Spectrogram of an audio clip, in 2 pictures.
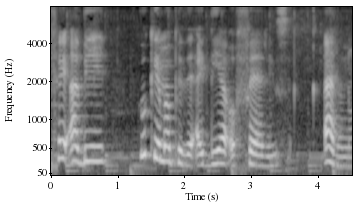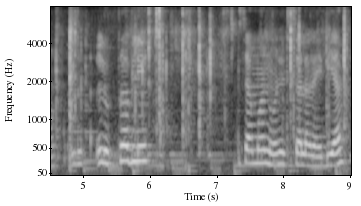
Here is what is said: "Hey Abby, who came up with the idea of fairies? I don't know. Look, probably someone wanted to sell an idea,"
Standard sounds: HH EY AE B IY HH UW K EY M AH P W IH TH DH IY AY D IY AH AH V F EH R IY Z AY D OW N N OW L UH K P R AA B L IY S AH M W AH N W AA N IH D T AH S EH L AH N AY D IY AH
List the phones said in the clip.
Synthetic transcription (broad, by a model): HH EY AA B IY HH UW K EY M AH P W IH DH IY AY D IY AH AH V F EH R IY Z AY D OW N N OW L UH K P R AA B L IY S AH M W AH N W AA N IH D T S EH L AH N AY D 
